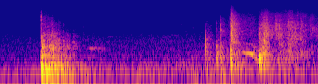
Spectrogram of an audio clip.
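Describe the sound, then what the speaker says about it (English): A door slams shut with one loud, sharp bang indoors, followed a moment later by further knocks and thuds as it settles. "Don't close that door!"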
